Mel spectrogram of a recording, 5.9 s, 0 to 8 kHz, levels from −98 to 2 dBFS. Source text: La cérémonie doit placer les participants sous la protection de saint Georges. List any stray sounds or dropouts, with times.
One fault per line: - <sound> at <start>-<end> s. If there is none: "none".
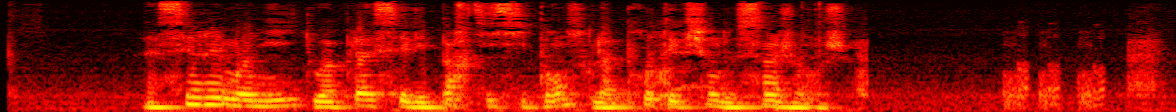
- laugh at 5.0-5.5 s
